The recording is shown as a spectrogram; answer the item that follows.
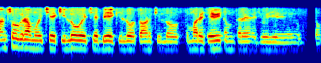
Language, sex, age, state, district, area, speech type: Gujarati, male, 18-30, Gujarat, Ahmedabad, urban, conversation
